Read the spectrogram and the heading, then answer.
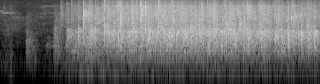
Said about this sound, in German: Ich würde sagen, vor den Fragen kommt der Applaus.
